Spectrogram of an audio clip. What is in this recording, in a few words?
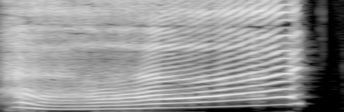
Casting, kr; Taily; kingsraid; voices heroes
